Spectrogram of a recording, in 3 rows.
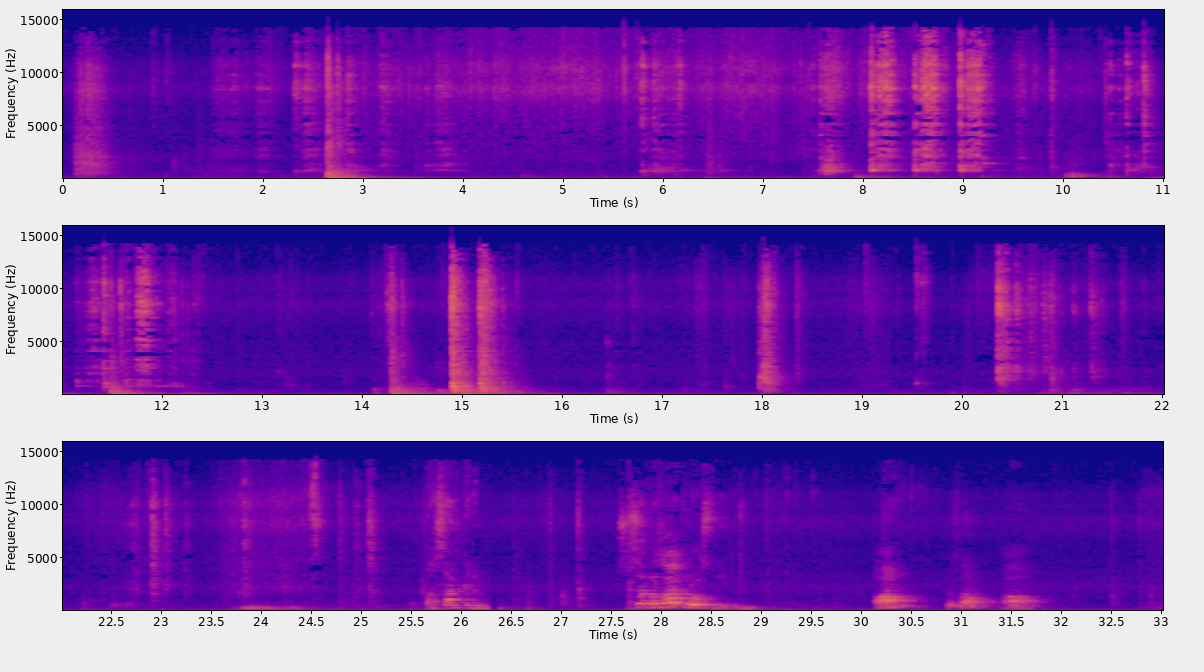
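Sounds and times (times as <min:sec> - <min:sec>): objects clattering and knocking: 0:10.4 - 0:12.5.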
